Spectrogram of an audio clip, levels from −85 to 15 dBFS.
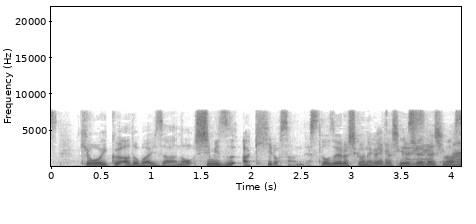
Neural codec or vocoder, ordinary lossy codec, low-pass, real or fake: none; none; none; real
